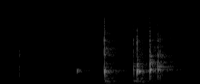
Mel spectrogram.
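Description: Thermomix spatula knocking against the rim of the stainless steel mixing bowl: several sharp knocks in the second half, each with a short ring, after a faint click early.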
